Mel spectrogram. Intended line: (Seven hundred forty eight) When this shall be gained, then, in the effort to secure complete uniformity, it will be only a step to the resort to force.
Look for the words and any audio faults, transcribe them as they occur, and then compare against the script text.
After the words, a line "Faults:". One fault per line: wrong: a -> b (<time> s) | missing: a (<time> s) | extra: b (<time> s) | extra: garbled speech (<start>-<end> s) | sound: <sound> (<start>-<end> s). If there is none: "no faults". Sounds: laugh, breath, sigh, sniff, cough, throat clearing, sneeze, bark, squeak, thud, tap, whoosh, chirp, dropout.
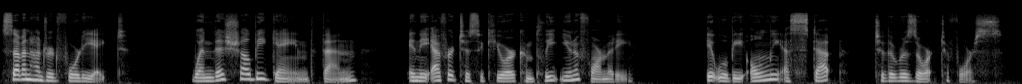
(Seven hundred forty eight) When this shall be gained, then, in the effort to secure complete uniformity, it will be only a step to the resort to force.
Faults:
no faults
